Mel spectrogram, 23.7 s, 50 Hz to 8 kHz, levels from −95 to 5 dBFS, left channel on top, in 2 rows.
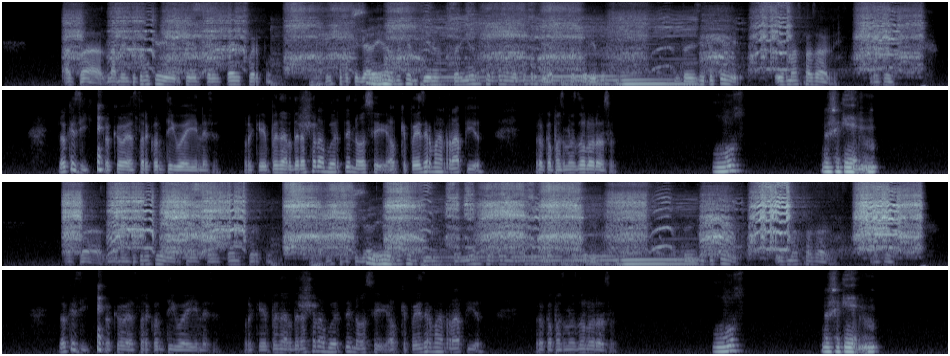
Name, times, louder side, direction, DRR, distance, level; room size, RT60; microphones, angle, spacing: voice 1, 0.7-3.2 4.0-7.6 8.4-9.2 9.7-10.4 10.8-11.2 11.5-11.7 12.2-12.9 13.3-14.4 14.8-17.8 18.5-19.5 22.4-22.7, left 8 dB, 70° left, 0.3 m, -42 dB
sound 1, 0.7-1.0 1.3-3.1 3.5-4.4 4.8-8.4 8.7-9.9 10.6-11.5, right 10 dB, 80° right, 0.5 m, -30 dB
sound 2, 3.3-3.5 3.8-4.0 5.2-8.7, left 3 dB, 55° left, 0.7 m, -43 dB
voice 2, 4.4-4.9 13.0-13.1 20.7-21.1 22.1-22.7, left 2 dB, 15° left, 0.6 m, -35 dB
2.2 x 2.1 x 3.4 m
head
